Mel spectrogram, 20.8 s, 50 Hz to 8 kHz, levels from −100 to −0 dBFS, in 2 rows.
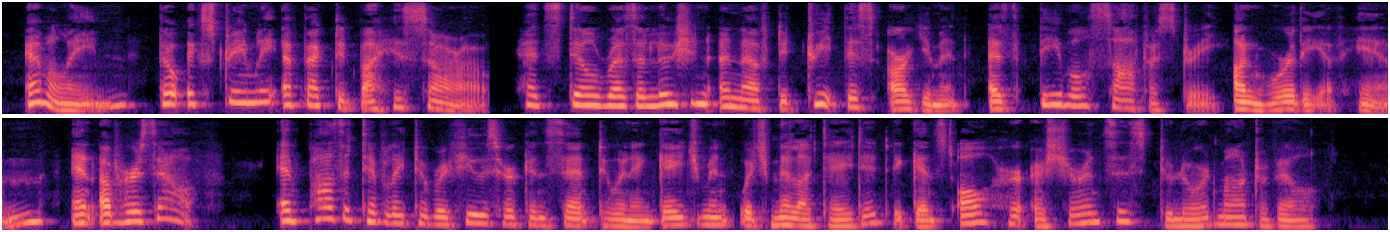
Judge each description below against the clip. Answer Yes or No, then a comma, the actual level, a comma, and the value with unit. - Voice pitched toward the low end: No, medium, 170 Hz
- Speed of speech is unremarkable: No, slow, 120 wpm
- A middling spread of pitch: No, wide, 7.6 semitones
